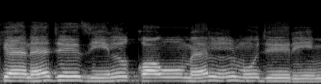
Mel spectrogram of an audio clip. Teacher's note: നജ്സി എന്നതിലെ അതുപോലെ തന്നെ അൽ മുജിരിമീൻ, ഈ രണ്ട് പദങ്ങളിലെയും സാക്കിനായ ജീമിൻ്റെ സുക്കൂനിനെ ഖൽഖല നൽകി ശബ്ദം ചലിപ്പിച്ച് വ്യക്തമാക്കി ഹറക്കത്ത് പോലെ ഉച്ചരിക്കേണ്ടതാകുന്നു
